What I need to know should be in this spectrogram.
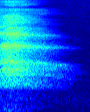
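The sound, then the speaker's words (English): A single long breath, drawn deep and let out through the mouth during a guided breathing exercise, a soft airy rush that starts full and fades steadily away, heard alone. “take a deep, deep, long breath in through the nose. Open the mouth and let it out.”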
